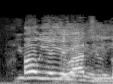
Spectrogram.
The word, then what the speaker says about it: Uatu: I always thought Uatu, I hope I'm pronouncing that right. – Uatu, the Watcher.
